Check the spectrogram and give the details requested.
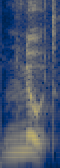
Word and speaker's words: Nut: did this he lifted nut into the air and this is how the physical world was created okay okay okay say it with me n Nut N like the animal anyway is so anyways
